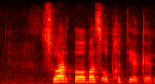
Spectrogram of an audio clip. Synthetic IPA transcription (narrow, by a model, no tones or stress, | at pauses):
swɐrt̚bɑːbɐsɔpχətiəkən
